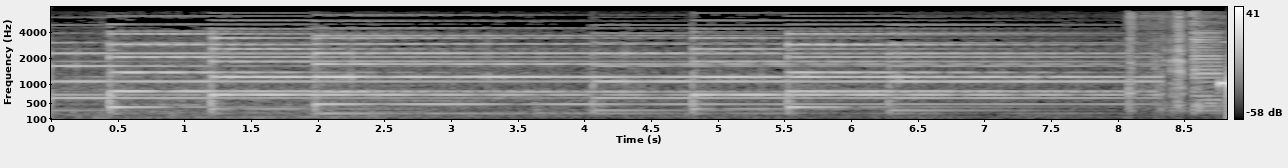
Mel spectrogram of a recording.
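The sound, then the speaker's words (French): Carillon chimes marking noon on Radio Bonheur play a slow melody, about eight struck bell tones in sequence, each ringing on and overlapping the next, clear and fairly loud with no voices. “Avec un peu de retard, midi 3, Le Carillon.”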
